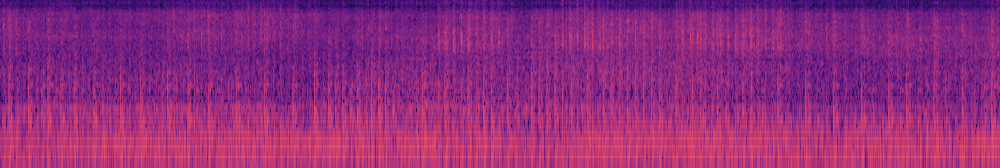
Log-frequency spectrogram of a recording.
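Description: Wind buffets loudly past the kart.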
